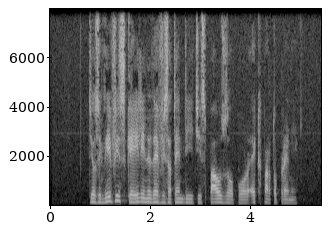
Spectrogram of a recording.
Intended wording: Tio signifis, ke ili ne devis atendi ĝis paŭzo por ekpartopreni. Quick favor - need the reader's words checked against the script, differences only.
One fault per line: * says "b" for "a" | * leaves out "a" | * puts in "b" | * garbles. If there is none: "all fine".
all fine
